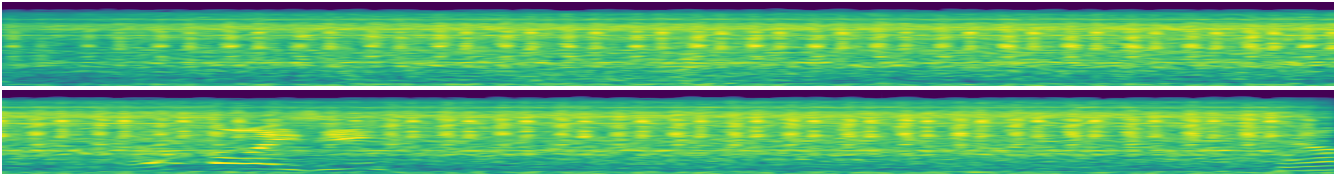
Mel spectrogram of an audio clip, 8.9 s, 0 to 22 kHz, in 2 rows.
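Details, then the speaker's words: 1967 Cadillac DeVille convertible V8 first started on ether after years sitting in a backyard: uneven, lumpy idle with misfire, cylinder seven not firing judging by temperature, and loose ticking from noisy lifters expected to pump up. "it's like pretty good though some misfiring lifters are a little noisy but we give them some time to pump up"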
